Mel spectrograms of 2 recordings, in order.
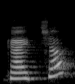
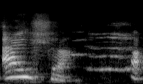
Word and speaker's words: Aisha: Kaicha? Kaicha? My name is Natasha. My name is Aisha. Is it Aisha? But Yes. do you spell it with a K in the beginning? No, A. Aisha.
